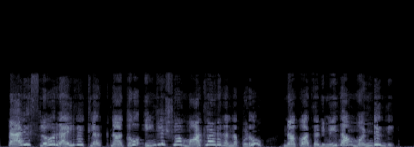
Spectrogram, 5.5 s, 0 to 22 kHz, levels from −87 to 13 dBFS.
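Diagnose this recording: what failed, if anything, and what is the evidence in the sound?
HE-AAC compression runs throughout the speech, and the codec stage is the likely culprit. Nothing reaches above 11 kHz, and the treble that remains sounds synthetic. The s sounds turn gritty and lispy, with a metallic sheen, because the upper band is rebuilt by spectral band replication from copied lower bands under a coarse envelope, so its harmonics do not line up with the real ones. The damage is heavy, which fits a very low bitrate around 12 kbps.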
